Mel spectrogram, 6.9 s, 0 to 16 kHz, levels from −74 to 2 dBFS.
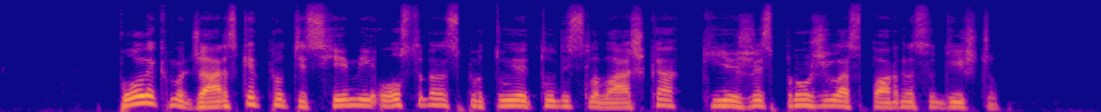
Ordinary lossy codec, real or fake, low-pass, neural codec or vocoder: Opus, 64 kbps; fake; 14.4 kHz; codec, 44.1 kHz, 2.6 kbps, SNAC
